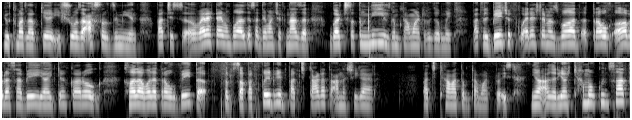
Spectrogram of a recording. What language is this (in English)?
Kashmiri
